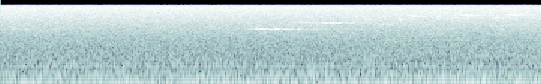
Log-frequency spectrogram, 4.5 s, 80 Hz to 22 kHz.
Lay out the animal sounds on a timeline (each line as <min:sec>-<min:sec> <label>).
0:01.9-0:03.3 Hermit Thrush (Catharus guttatus)
0:02.8-0:04.5 Blackburnian Warbler (Setophaga fusca)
